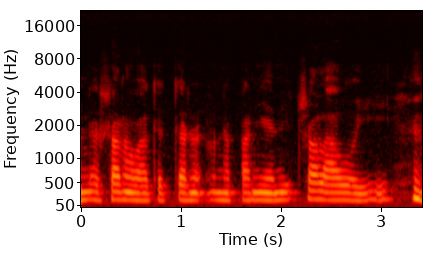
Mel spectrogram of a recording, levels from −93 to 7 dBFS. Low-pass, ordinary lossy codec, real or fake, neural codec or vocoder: none; none; real; none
